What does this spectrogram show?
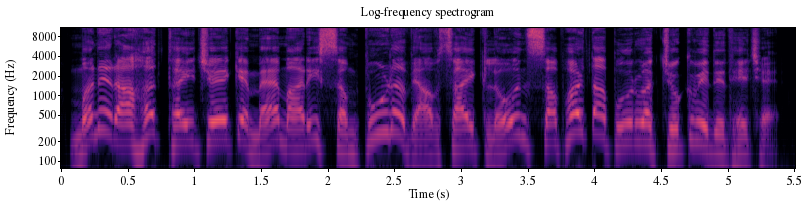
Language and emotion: Gujarati, happy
